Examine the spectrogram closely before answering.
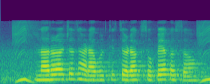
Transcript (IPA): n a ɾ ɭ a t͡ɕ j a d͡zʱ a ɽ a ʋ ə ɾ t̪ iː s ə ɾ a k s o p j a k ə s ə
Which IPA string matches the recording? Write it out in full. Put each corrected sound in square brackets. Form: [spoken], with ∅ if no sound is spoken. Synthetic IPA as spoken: n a ɾ ɭ a t͡ɕ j a d͡zʱ a ɽ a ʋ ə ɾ t̪ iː [t͡s] ə [ɽ] a k s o p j a k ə s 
